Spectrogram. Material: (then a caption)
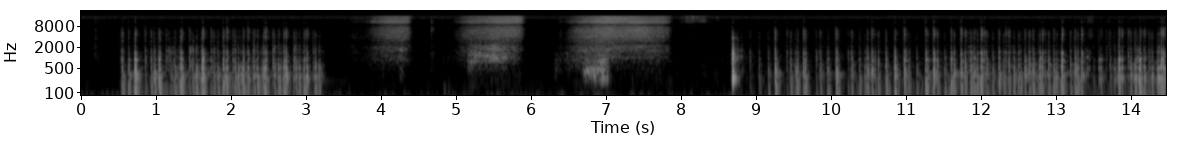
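Pine wood. Long painted fingernails tap rapidly and scratch across a large solid pine wood tabletop, making dense, dry, woody clicks, while the wrists wear bracelets and rings. Midway the tapping stops for several soft, airy swells of flat hands rubbing the surface. Then the quick, uneven fingernail tapping returns and continues to the end.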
